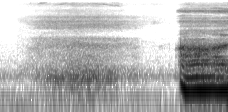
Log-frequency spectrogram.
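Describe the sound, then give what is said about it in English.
Heavy breathing close into a microphone, a long, noisy, rasping breath that swells and fades, followed by a short, loud vocal burst. “Dude, you were kind of breathing into my ear just now when you cursed.”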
